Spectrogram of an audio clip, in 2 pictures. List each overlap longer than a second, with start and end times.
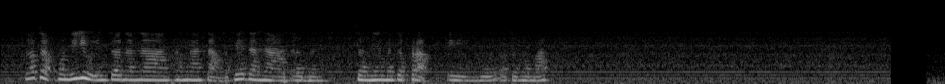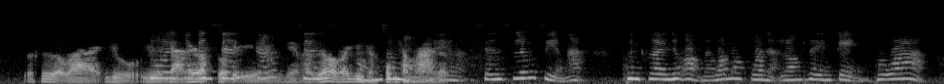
10.9-13.9

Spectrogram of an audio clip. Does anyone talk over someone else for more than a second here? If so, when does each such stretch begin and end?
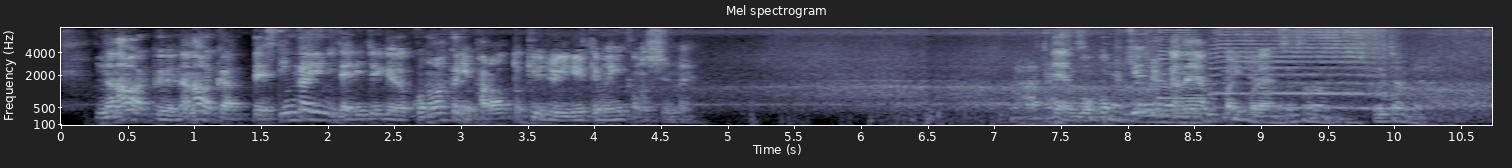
7.4-9.1

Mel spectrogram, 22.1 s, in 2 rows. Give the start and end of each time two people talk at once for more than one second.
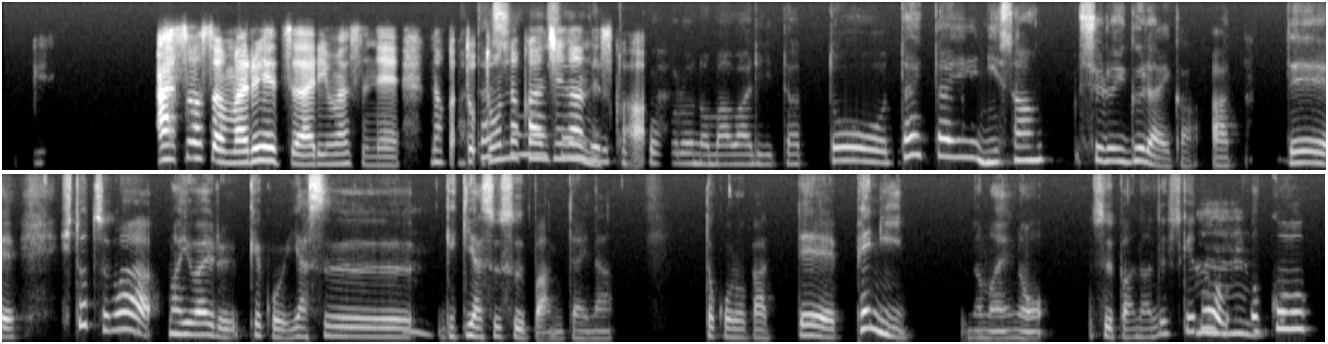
4.0-5.4

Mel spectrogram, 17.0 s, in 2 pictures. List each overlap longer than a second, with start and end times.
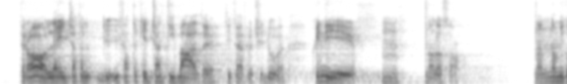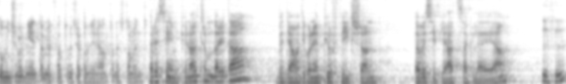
none

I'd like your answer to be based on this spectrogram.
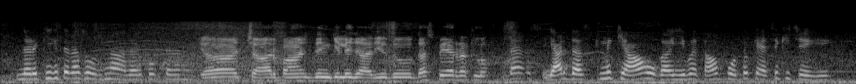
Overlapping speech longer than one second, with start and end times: none

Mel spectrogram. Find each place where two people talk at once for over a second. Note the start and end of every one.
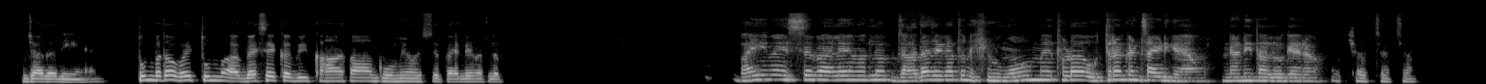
none

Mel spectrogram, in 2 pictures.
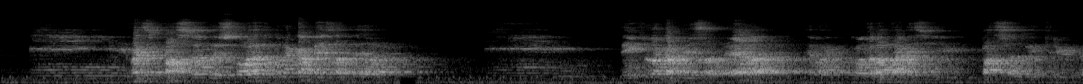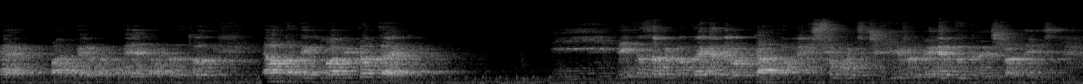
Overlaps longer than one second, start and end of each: none

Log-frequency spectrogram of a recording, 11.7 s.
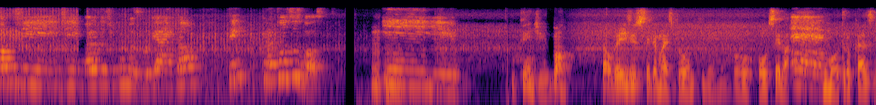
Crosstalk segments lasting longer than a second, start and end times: none

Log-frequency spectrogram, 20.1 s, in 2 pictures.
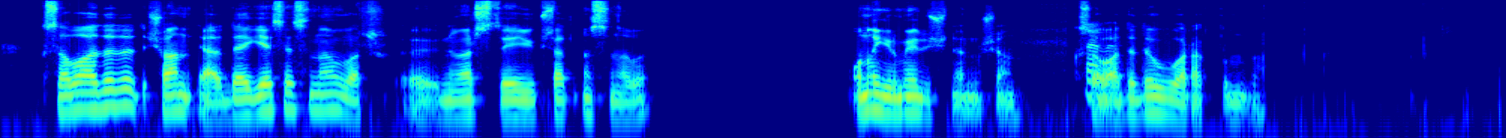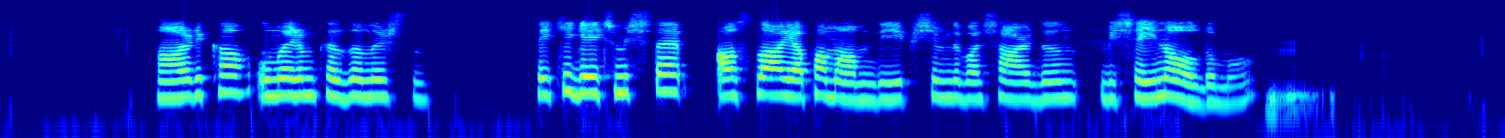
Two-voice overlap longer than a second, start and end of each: none

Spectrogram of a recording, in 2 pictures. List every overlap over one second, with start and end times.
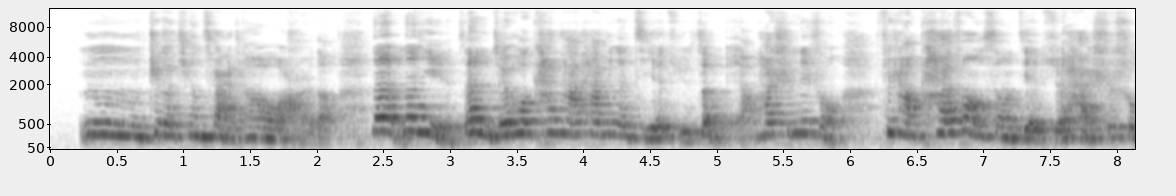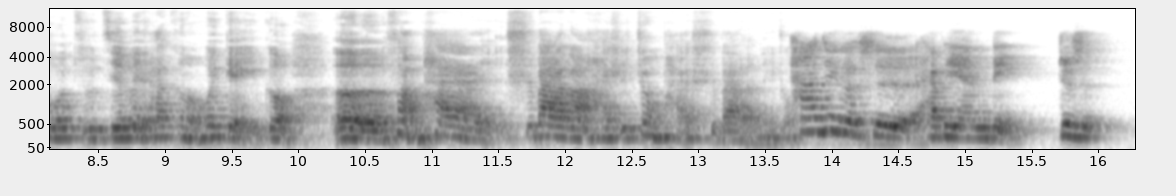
none

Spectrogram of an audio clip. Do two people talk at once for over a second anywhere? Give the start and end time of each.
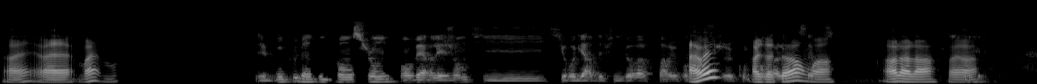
6.9-8.3

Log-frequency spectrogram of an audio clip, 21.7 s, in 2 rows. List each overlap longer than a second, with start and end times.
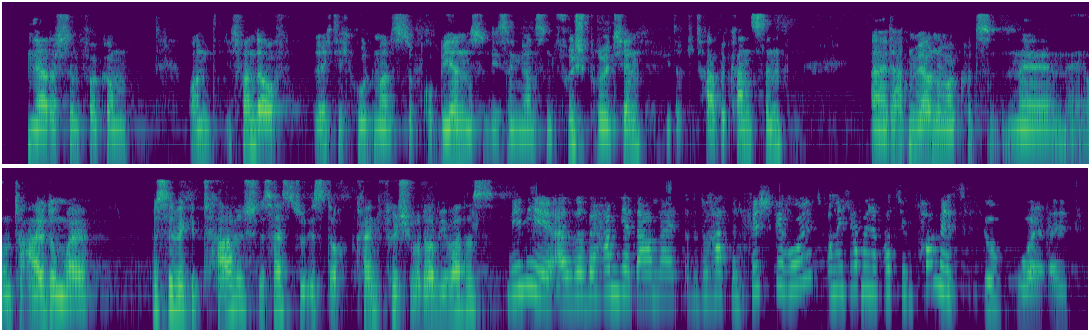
none

